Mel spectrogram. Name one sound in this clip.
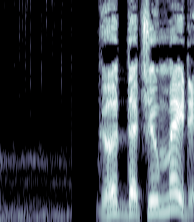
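A man speaks calmly and gruffly.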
